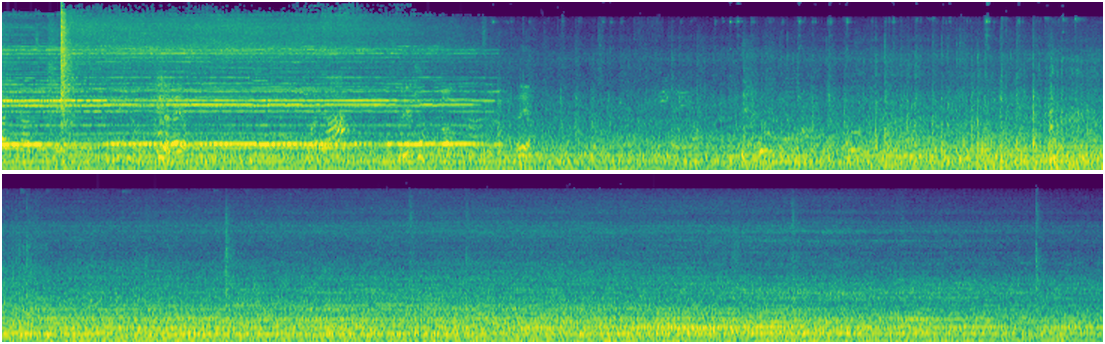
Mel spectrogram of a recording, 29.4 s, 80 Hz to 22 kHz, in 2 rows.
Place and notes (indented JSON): {
  "title": "Mechelen, Belgique - Mechelen station",
  "date": "2018-10-21 11:04:00",
  "description": "The Mechelen station. In first, a walk in the tunnel, with announcements about a train blocked in Vilvoorde. After on the platforms, a train leaving to Binche, a lot of boy scouts shouting ! At the end, a train leaving to Antwerpen, and suddenly, a big quiet silence on the platforms.",
  "latitude": "51.02",
  "longitude": "4.48",
  "altitude": "17",
  "timezone": "Europe/Brussels"
}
